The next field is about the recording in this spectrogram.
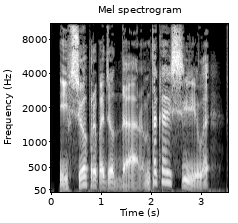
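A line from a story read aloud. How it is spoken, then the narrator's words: Ingratiating question. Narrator (Russian): вкрадчиво поинтересовался маркиз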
